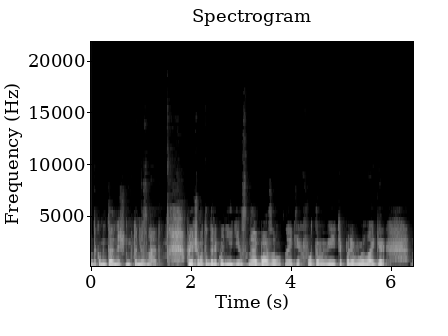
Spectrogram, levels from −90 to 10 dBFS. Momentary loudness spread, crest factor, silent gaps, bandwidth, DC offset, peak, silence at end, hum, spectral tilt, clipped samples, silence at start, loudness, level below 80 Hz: 9 LU; 16 dB; none; 6 kHz; under 0.1%; -2 dBFS; 0.1 s; none; -9 dB/octave; under 0.1%; 0 s; -19 LUFS; -58 dBFS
